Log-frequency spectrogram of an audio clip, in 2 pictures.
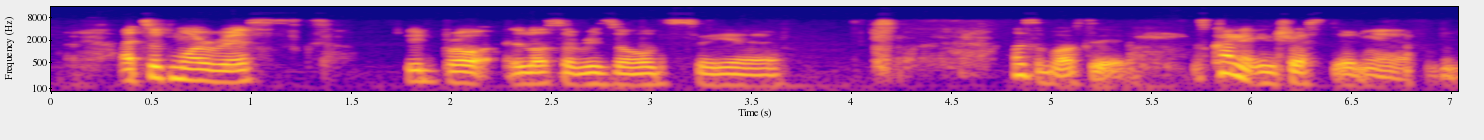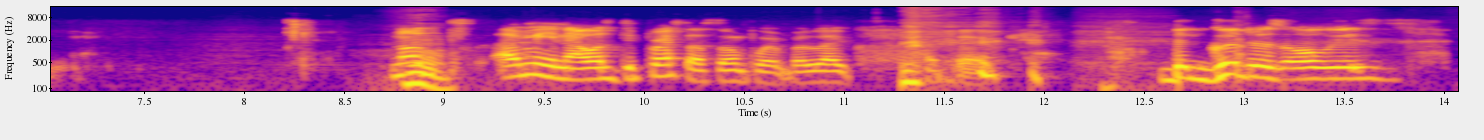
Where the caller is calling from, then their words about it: United Kingdom; I'm calling from UK.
